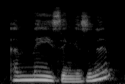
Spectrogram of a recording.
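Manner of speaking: usual speaking voice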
